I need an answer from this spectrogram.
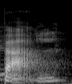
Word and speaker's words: parle: Je parle. And remember the E here is silence.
